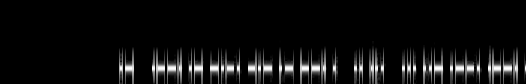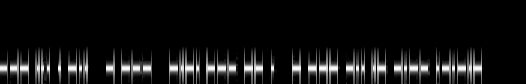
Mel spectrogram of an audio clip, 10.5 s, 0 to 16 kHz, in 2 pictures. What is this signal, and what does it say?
Morse code, heard as a keyed tone, about 44 wpm, 700 Hz. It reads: A PACKAGE IS SUPPOSED TO COME TODAY.
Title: Easy Phrases 45wpm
